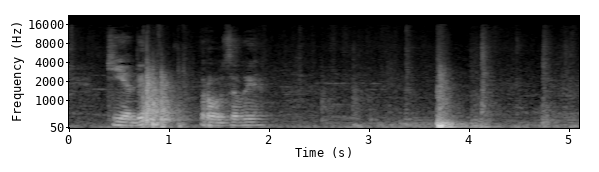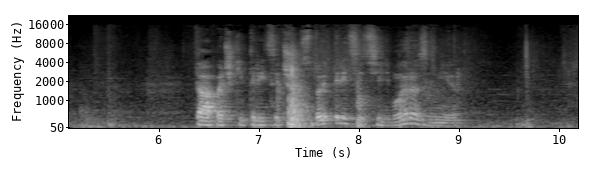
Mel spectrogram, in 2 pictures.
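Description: Shoes are set down and slid on a hard surface with soft taps.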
